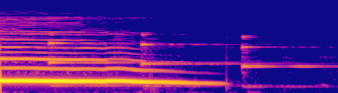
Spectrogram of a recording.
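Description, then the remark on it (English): A person imitates a dog howl with one loud, sustained vocal note that slowly slides down in pitch for about a second, followed by a faint, thin tone. “I'm still not super opposed to the howl at the end.”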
